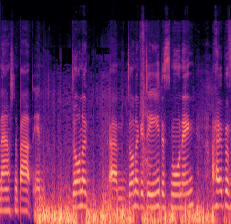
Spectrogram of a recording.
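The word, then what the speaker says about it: Donaghadee: very windy Where You Are yes and your pronunciation wasn't bad it is Dominica D this is where it moves to the Ulster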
